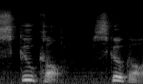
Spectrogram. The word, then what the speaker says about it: Schuylkill: Now, that's a very unorthodox spelling, and however, it is pronounced Schuylkill, and I had to look that up just to make sure that I was pronouncing this right.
